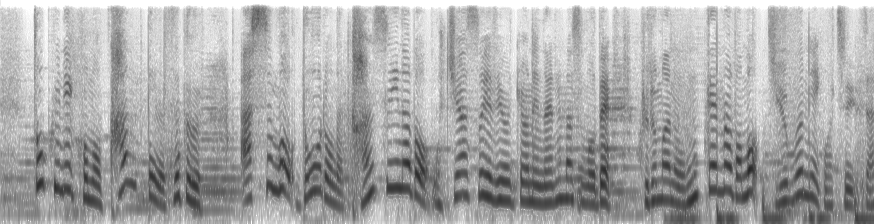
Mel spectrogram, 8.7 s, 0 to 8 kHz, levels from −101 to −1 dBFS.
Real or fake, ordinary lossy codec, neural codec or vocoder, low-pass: fake; none; codec, 16 kHz, 1 kbps, X-Codec, HuBERT features, trained on balanced general audio; 7.2 kHz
